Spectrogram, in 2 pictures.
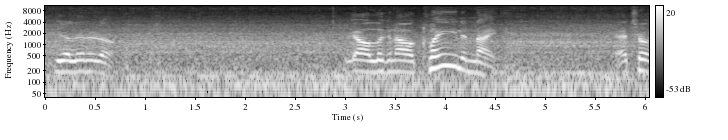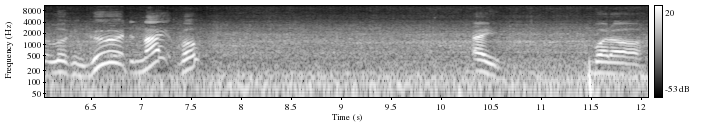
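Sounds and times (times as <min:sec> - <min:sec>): diesel truck engine idling: 0:00.0 - 0:12.0.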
